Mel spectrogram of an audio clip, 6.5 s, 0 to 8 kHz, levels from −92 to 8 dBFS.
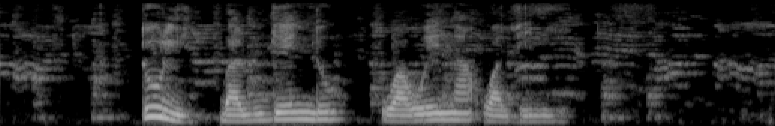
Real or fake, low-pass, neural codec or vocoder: fake; 7.2 kHz; vocoder, 24 kHz, 100 mel bands, Vocos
